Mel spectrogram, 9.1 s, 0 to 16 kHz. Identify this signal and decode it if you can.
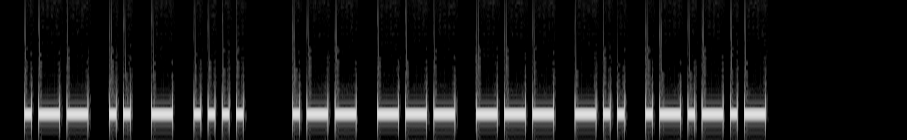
Morse code, heard as a keyed tone, about 17 wpm, 700 Hz. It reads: WITH WOOD.
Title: Sentences from Top 1000 Words - Review Part 6 - 17wpm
